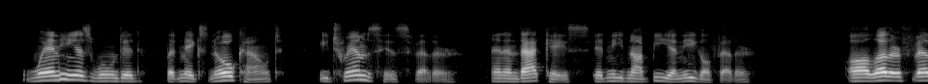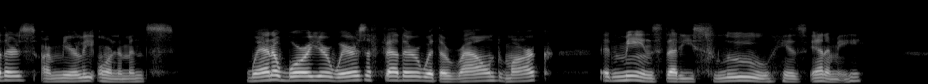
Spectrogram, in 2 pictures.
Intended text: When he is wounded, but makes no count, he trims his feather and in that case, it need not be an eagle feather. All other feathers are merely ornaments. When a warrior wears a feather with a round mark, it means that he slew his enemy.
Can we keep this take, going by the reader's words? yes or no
yes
